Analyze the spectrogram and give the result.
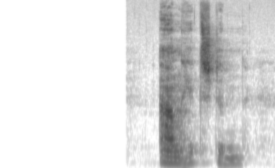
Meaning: inflection of aanhitsen: 1. plural dependent-clause past indicative 2. plural dependent-clause past subjunctive
- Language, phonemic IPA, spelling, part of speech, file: Dutch, /ˈanhɪtstə(n)/, aanhitsten, verb, Nl-aanhitsten.ogg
